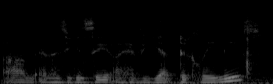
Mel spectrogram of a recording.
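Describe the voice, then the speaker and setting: With a lowish voice and a brisk pace, a congested, sniffling man quietly shows off his game collection as an ASMR host. He drifts from point to point, filling gaps with ums and uhs and correcting himself. Traffic passes nearby outdoors, adding slight background noise.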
